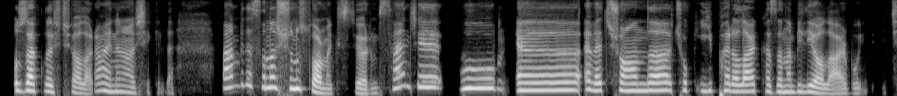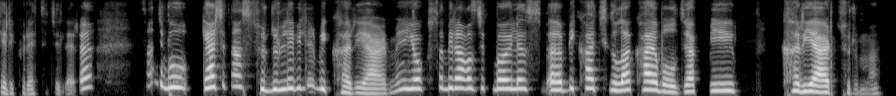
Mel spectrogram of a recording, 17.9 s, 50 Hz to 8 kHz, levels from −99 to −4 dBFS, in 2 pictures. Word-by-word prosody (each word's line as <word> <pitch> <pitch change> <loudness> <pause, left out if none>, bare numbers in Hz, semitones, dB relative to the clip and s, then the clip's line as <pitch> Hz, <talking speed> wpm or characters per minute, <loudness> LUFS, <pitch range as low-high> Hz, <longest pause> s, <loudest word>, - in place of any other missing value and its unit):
uzaklaşıyorlar, 205 -8 0
aynen, 195 -5 -3
o - - -8
şekilde. - - -15 0.5
Ben 320 +4 0
bir 390 - -13
de 380 - -3
sana 320 -2 +1
şunu 285 -2 +3
sormak 170 - 0
istiyorum: 150 0 -6
Sence 330 - -1 0.2
bu, 295 +1 +4 0.2
eee, 235 +1 +3
evet, 225 -3 0
şu 230 - -1
anda 225 +1 +3
çok 235 0 -9
iyi 215 +1 -6
paralar 205 -1 +1
kazanabiliyorlar 190 -7 -2
bu 150 0 -12 0.2
içerik 155 -3 -12
üreticileri; 245 - -8 0.5
sence 370 +4 -17
bu 315 -2 +2
gerçekten 335 +3 +2
sürdürülebilir 290 - -1
bir 275 - -1
kariyer 150 -4 -2
mi? 255 +9 -4
Yoksa 285 +1 -2
birazcık 295 -1 0
böyle, 280 +1 +3
s 275 +1 -13
eee, 245 -2 +2
birkaç 290 -1 -1
yıla 235 +2 +3
kaybolacak 195 -6 +1
bir 220 -1 0 0.4
kariyer 200 -4 +5
türü 155 -6 -18
mü? 130 +3 -19
230 Hz, 145 wpm, -24 LUFS, 195-290 Hz, 0.5 s, kariyer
